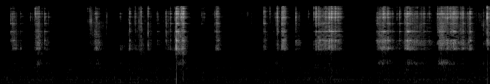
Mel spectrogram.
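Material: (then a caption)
Metal beads. Fingertips stir and rub small gold tube-shaped metal beads inside a small clear glass jar that is partly filled and held tilted in one hand. The beads rattle against the glass in quick, bright bursts of crisp clicks and tinkles, with short silent gaps between them. The sound has no low end, and each click dies away almost at once.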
